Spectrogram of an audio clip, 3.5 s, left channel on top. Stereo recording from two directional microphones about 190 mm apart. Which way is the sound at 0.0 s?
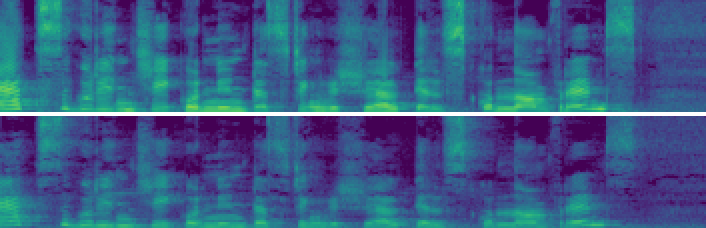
45° left (ahead or behind).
